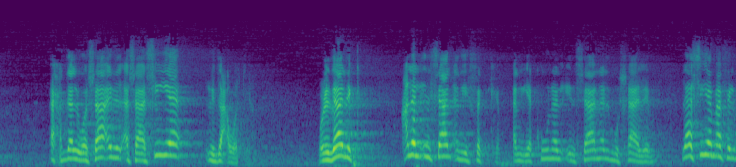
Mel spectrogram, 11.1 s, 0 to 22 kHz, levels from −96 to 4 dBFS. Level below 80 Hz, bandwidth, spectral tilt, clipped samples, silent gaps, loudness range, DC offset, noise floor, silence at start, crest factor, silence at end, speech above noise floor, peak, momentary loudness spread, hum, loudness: -54 dBFS; 8.4 kHz; -6.5 dB/octave; under 0.1%; none; 6 LU; under 0.1%; -54 dBFS; 0.75 s; 22 dB; 0 s; 31 dB; -2 dBFS; 15 LU; none; -23 LUFS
